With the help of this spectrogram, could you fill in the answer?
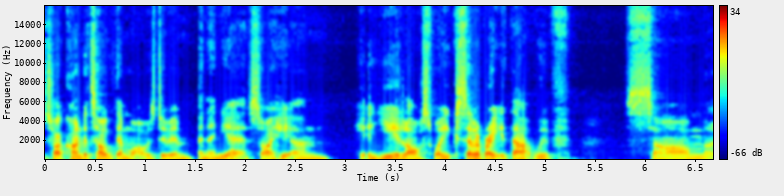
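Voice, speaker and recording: A woman with a southern English accent, fairly low in pitch, monotone and flat in intonation, at a moderate pace, on a very clean recording with a silent background. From England, Cambridge area. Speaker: podcast guest in sobriety. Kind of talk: casual interview chat. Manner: relaxed, conversational with fillers.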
